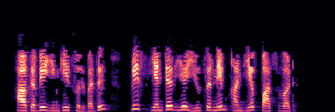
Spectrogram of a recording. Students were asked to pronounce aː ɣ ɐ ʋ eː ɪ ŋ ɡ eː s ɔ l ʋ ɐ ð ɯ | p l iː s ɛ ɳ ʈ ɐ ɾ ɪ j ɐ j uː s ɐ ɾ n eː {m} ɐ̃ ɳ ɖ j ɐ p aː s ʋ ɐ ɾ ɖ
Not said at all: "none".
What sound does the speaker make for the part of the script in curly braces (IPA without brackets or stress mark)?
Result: m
